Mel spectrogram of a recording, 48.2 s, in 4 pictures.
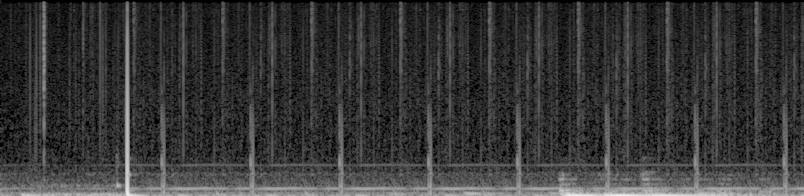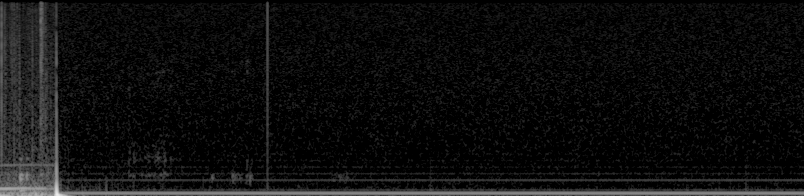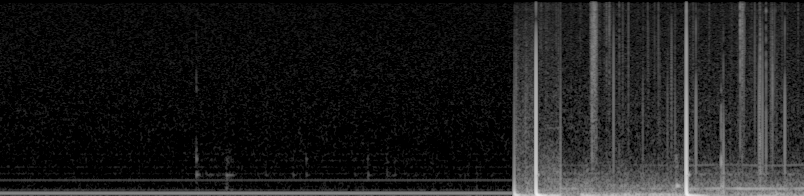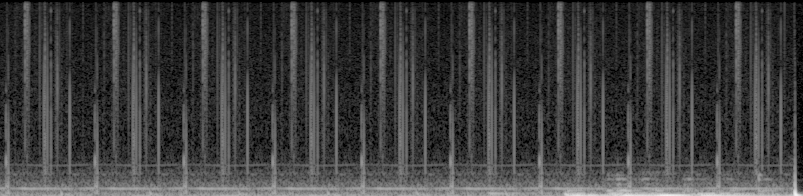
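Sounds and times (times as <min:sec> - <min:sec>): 
vinyl record noise: 0:00.0 - 0:13.1, 0:31.8 - 0:48.2.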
